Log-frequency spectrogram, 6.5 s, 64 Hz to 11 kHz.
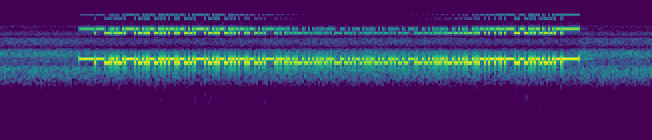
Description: RTTY (75 baud, 170 Hz shift), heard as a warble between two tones, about 1170 Hz centre, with room echo. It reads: AGN? AGN? PSE RPT UR NAME DE EB1ONU K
